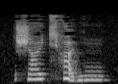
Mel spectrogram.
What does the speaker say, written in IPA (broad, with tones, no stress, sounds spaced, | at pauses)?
ʃ a˦ ɪ̯ t͡ɕʰ a̰˦˨ ɪ̯ ɡ ũ˨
